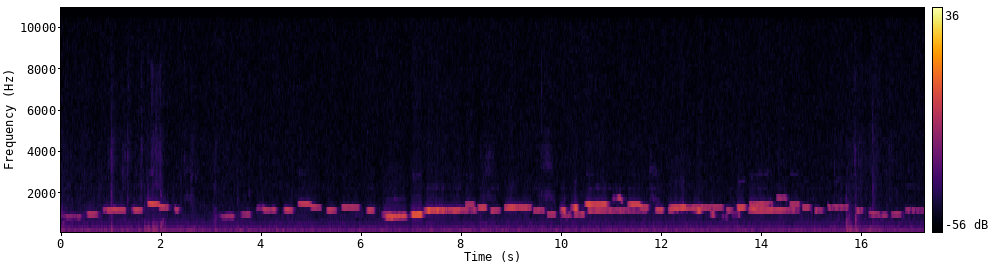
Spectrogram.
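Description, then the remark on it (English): A person whistles a simple tune, pure notes stepping up and down in a steady, unbroken melody for the whole stretch, moderately loud, with no talking over it. “Yeah, I want you to whistle.”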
